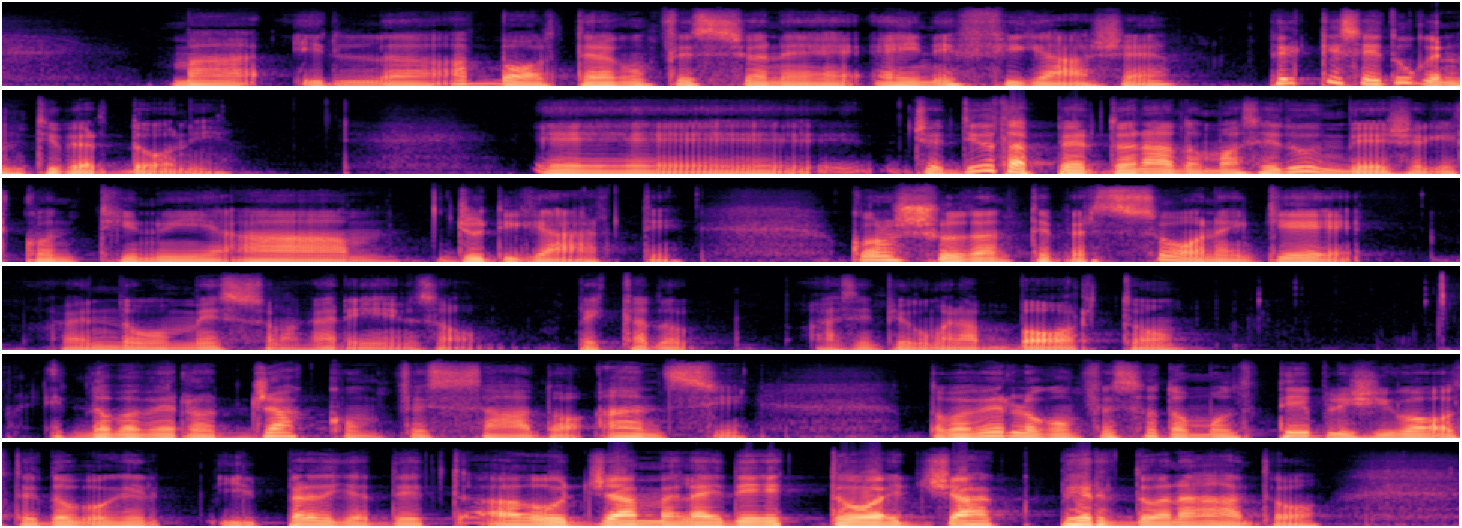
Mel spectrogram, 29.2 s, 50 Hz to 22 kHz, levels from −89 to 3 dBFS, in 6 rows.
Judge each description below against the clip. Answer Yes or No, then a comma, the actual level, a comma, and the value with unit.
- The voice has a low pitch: Yes, low, 115 Hz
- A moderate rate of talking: Yes, average, 145 wpm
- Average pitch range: Yes, average, 4.6 semitones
